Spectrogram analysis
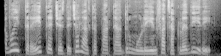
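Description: A woman voicing a calm commanding soldier. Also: no echo. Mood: steady. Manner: terse low-voiced orders. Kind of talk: audiobook character reading.

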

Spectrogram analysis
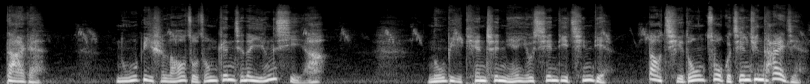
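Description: A man voicing a fawning, sly middle-aged palace eunuch in an audio drama, with a high simpering delivery. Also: very animated, normal speed, a little mellow, breathy edge, full character voice. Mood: wheedling.

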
